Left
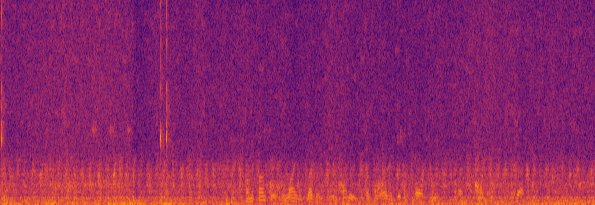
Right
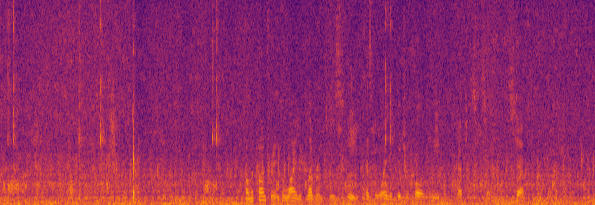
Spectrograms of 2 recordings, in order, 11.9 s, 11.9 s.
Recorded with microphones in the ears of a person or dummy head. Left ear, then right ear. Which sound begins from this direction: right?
A man speaking, at 4.9 s.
